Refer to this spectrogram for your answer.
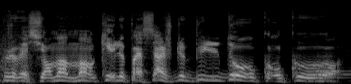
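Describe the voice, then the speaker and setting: Fretful, creaky high-voiced cartoon truck. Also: male voice, moderate pace. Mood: fretful, determined. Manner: exclaiming, muttering to himself. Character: anxious hard-working talking cargo truck, stubborn and clumsy. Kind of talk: dubbed children's cartoon acting. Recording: loud music behind the voice.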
